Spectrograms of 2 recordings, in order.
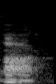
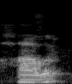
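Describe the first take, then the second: First: The word begins with a vowel, no h. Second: The word begins with an audible h sound. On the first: The speaker calls it right. "इसको बोलते हैं आर" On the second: The speaker calls it wrong. "इसको बोलना चाहिए हावर"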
